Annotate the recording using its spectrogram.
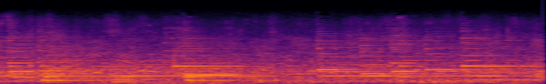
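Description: Austrian folk music from a small ensemble of hammered dulcimer, guitar, double bass and accordion playing a tune, with plucked strings over held accordion notes and a bass line.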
